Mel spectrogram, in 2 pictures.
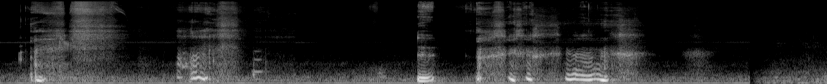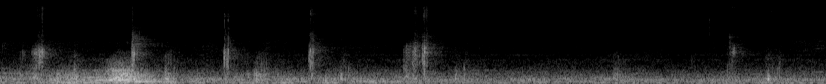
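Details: Repeated burping after eating too fast: a series of short, throaty bursts, then a longer low rumble with faint clicks; eructation, later followed by hiccups.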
